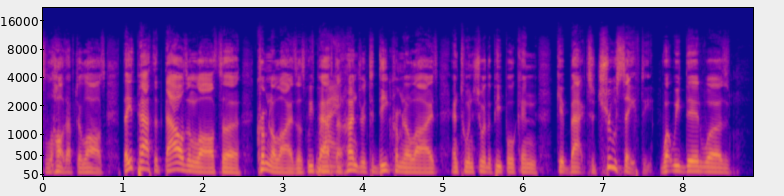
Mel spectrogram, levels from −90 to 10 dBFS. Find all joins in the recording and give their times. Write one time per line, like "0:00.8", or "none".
0:07.6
